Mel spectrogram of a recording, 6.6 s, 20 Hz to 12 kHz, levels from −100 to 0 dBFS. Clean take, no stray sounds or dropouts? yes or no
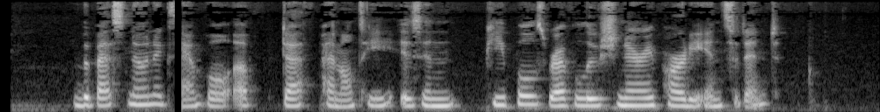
no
